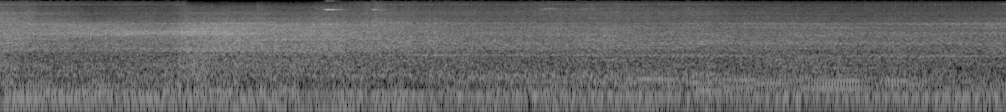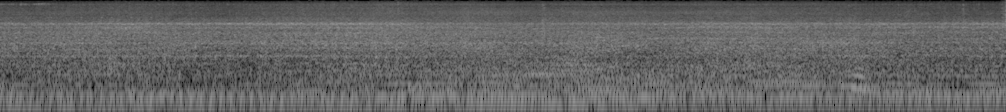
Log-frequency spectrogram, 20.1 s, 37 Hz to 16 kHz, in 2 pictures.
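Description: Steady on-board riding noise from a Honda NC750X at low speed: a deep, constant rumble of wind on the bike-mounted microphone over the parallel-twin engine, with the hiss of tyres on a wet road.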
